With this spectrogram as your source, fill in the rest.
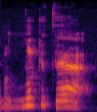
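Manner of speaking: ordinary talk, nothing marked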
